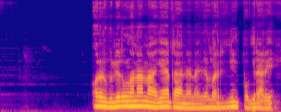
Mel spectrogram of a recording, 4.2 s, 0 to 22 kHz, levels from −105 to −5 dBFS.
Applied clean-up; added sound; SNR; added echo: neural mask model DeepFilterNet 3.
